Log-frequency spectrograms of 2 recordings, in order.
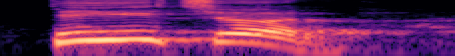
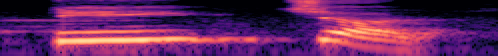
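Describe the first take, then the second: First: टीचर said as two clear beats, tee-chur; two syllables. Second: टीचर split wide, long tee, pause, chur; slow teacher's breakdown of टीचर, tee... chur; syllable by syllable. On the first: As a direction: lightly separate the two sounds of टीचर. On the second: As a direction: stretch टीचर slowly into two separate sounds. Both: Shown as a demonstration. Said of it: "टू sound".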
